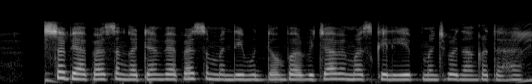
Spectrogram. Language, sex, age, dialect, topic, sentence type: Hindi, female, 18-24, Garhwali, banking, statement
